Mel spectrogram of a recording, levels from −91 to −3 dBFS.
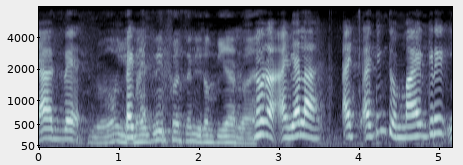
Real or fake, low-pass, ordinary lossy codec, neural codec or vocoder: fake; 7.2 kHz; none; codec, 44.1 kHz, 3.4 kbps, Pupu-Codec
